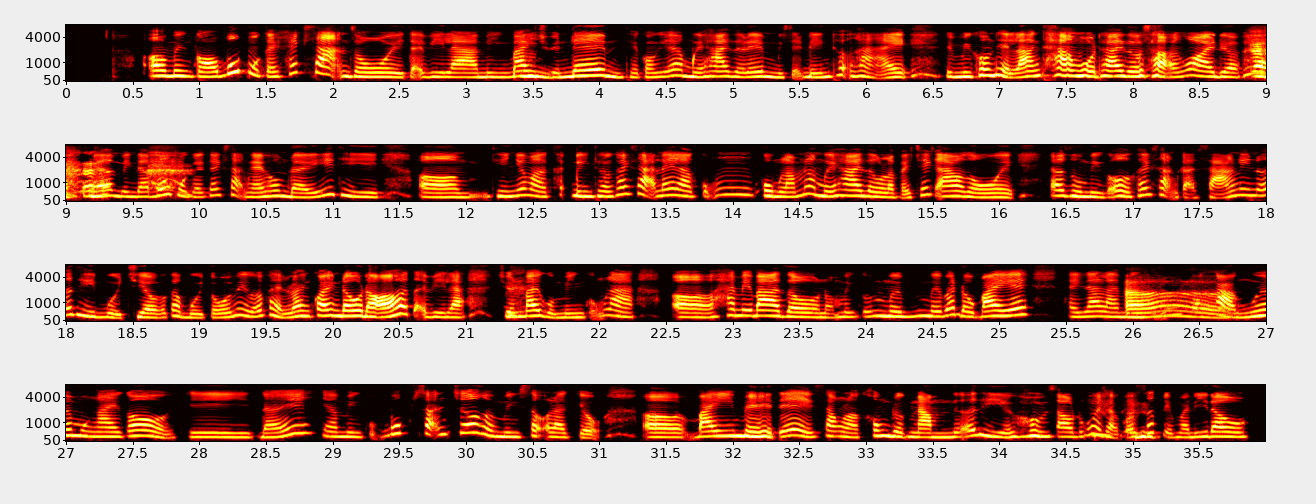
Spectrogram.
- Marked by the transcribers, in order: other background noise; in English: "book"; laughing while speaking: "lang thang một, hai giờ sáng ở ngoài được"; laugh; in English: "book"; tapping; in English: "check out"; chuckle; in English: "book"; laughing while speaking: "hôm sau"; laugh
- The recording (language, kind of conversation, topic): Vietnamese, advice, Làm sao để giảm bớt căng thẳng khi đi du lịch xa?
